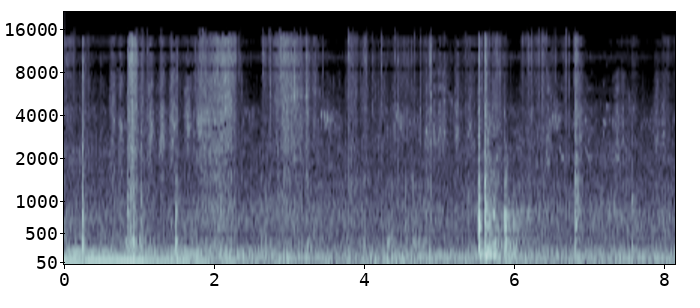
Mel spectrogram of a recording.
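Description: An LED headlight bulb kit's box and its plastic mailer being handled and opened: rustling with a few clicks and knocks, the loudest a little past halfway. A low steady hum stops about two seconds in.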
